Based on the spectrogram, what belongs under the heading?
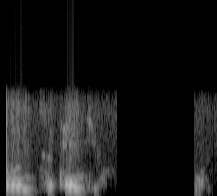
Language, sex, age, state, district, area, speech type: Nepali, male, 45-60, West Bengal, Kalimpong, rural, conversation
